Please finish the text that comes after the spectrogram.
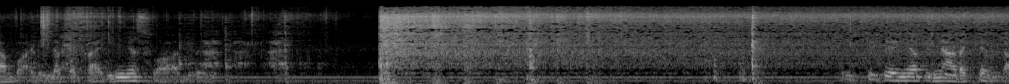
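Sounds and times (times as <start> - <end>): pancake sizzling on hot griddle: 3.8 - 10.0.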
